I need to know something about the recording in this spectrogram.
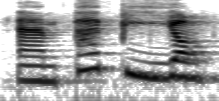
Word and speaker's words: papillon: Un papillon. Alors regardez, deux L, je la prononce comme Y.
